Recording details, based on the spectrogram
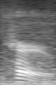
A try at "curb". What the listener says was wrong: Call that a curb. Curb. Oh, you keep on saying curve, like going driving through a curve.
